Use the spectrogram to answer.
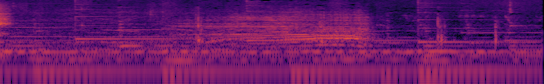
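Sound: cow mooing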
